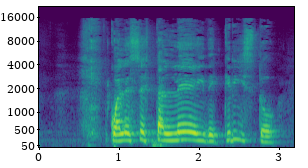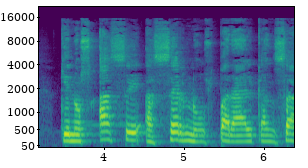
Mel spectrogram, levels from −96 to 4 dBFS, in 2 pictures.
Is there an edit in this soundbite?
no; 0 cuts

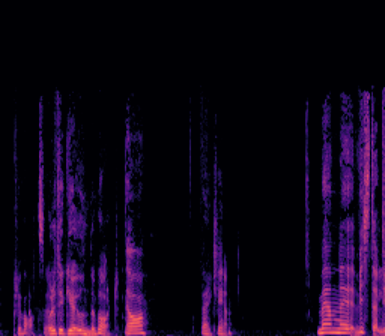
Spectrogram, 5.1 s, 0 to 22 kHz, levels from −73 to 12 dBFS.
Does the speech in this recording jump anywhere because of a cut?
no; 0 cuts

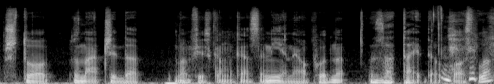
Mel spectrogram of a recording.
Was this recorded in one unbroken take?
yes; 0 cuts

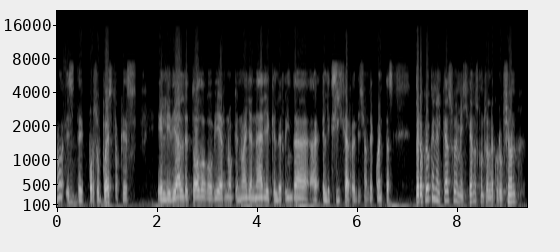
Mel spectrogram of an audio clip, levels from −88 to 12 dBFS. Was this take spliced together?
no; 0 cuts

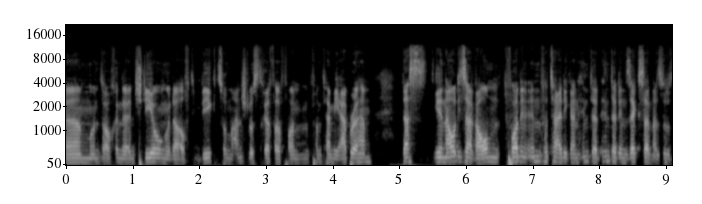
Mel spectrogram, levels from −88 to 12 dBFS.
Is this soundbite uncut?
no; 3 cuts; at 2.2 s, 6.5 s, 8.0 s

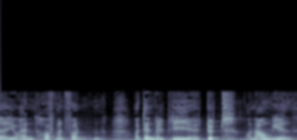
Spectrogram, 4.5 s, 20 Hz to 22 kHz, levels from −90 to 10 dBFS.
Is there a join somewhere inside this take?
no; 0 cuts

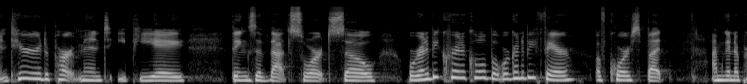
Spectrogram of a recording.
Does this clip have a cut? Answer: no; 0 cuts

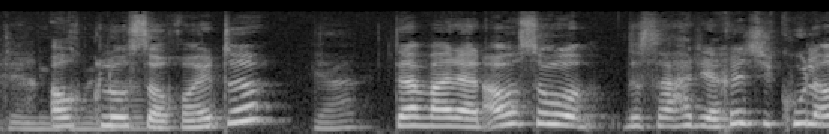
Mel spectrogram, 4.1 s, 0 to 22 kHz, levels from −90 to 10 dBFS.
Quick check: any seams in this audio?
yes; 2 cuts; at 1.5 s, 2.4 s

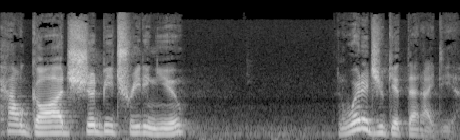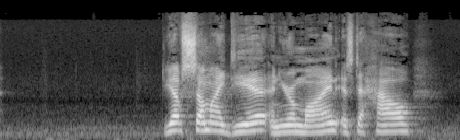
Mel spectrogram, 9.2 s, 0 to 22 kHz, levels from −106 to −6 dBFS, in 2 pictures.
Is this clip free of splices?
yes; 0 cuts

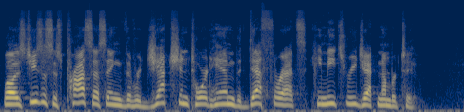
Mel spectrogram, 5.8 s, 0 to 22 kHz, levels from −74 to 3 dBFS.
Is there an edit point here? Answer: no; 0 cuts

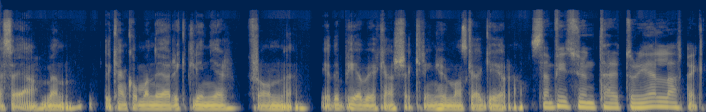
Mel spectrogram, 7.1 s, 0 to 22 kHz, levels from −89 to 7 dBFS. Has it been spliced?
no; 0 cuts

